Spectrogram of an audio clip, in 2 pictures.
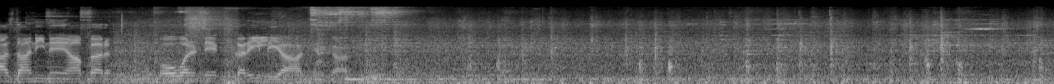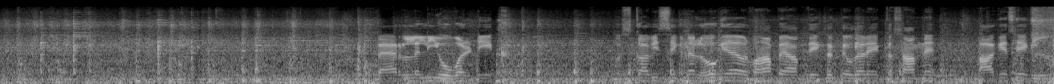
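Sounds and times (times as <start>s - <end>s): train coaches rumbling: 0.0s - 21.0s
high wheel squeal: 1.6s - 4.2s, 9.4s - 10.5s.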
